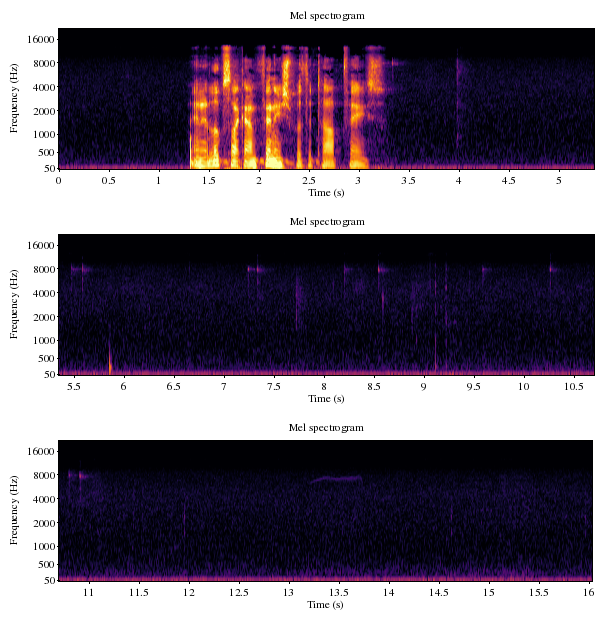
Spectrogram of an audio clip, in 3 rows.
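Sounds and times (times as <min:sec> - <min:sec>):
low steady hum: 0:00.0 - 0:16.0
computer mouse clicks: 0:05.4 - 0:06.0, 0:07.2 - 0:11.1.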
